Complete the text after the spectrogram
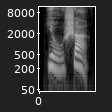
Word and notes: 友善: yǒu shàn

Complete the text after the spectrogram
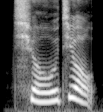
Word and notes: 求救: qiú jiù

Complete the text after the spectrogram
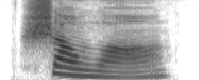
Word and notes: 上网: shàng wǎng

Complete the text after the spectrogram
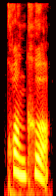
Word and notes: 旷课: kuàng kè

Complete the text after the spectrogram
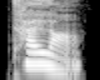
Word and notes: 开朗: kāi lǎng

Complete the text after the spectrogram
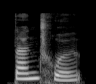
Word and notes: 单纯: dān chún

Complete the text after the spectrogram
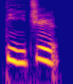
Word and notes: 抵制: dǐ zhì

